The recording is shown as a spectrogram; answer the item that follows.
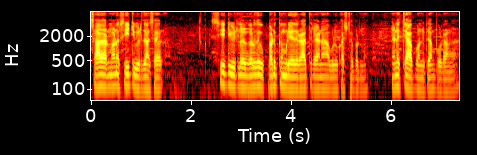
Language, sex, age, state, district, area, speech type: Tamil, male, 60+, Tamil Nadu, Kallakurichi, urban, spontaneous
